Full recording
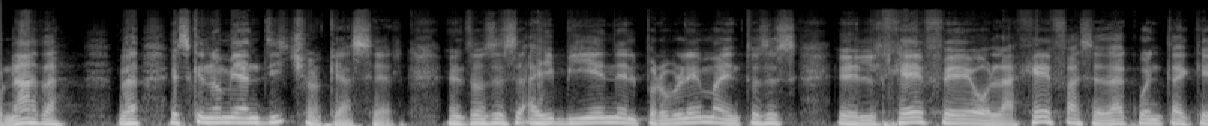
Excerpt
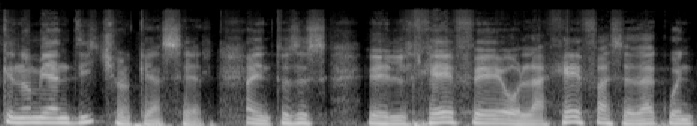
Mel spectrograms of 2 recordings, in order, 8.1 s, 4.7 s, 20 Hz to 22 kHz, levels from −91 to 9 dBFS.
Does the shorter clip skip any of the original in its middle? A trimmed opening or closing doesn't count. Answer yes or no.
yes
